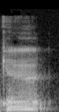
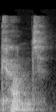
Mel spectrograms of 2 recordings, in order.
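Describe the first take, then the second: First: The final T is soft and barely released. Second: The final T is hard and clearly released. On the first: The speaker calls it wrong. "Americans, you say it wrong. You don't enunciate the T properly" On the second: The speaker calls it right. "like a proper hard T at the end"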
